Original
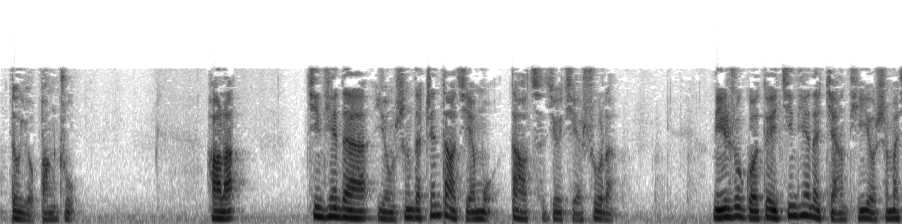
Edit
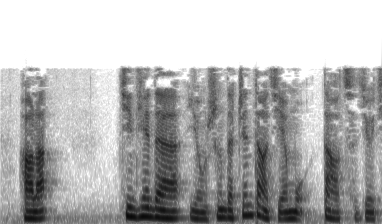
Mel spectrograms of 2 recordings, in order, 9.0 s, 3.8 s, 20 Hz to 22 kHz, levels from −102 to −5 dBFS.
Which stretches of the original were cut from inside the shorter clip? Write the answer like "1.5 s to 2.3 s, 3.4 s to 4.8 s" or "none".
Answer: none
